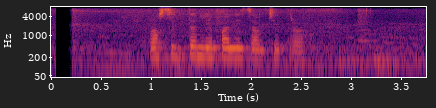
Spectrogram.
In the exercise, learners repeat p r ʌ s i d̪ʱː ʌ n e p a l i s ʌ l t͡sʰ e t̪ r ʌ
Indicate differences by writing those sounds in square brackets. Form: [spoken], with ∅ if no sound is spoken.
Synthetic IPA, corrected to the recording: p r ʌ s i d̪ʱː ʌ n e p a l i [t͡s] ʌ l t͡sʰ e t̪ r ʌ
